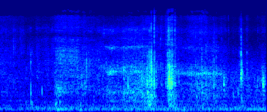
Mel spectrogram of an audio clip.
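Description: Faint rustling and a few light knocks and shuffles of someone moving about inside a van's cabin, over a low steady background hum.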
